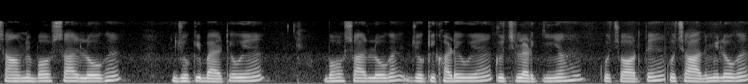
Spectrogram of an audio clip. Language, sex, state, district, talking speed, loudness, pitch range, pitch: Hindi, male, Bihar, Araria, 230 wpm, -15 LUFS, 150-165 Hz, 155 Hz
